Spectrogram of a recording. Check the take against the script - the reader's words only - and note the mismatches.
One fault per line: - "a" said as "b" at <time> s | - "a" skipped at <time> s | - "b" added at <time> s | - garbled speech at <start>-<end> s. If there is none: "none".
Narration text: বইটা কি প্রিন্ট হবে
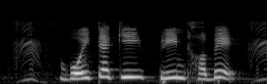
none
